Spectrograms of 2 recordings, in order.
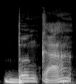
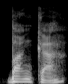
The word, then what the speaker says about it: Bunca: So the first place we'd chosen is rather confusingly written in English as Bunca, and you could also potentially pronounce it that way in Japanese, but we think it's also meant to be pronounced Banka.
